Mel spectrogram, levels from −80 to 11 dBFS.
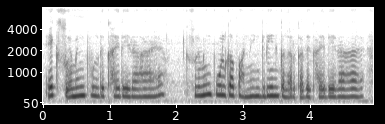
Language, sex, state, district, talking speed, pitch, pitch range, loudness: Hindi, female, Uttar Pradesh, Deoria, 195 wpm, 255 Hz, 240-275 Hz, -20 LUFS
